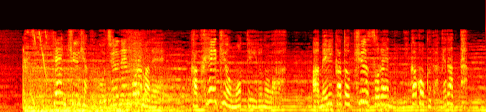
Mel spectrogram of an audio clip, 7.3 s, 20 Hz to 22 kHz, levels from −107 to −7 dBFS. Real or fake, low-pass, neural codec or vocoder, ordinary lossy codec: fake; 7.2 kHz; vocoder, 22.05 kHz, 80 mel bands, Vocos; none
